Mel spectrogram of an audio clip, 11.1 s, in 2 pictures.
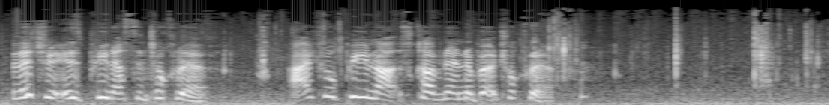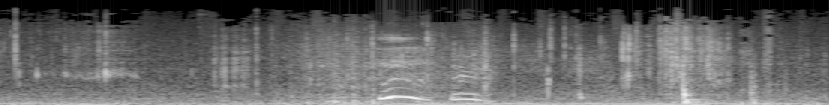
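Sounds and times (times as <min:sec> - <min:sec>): crunching and chewing: 0:01.4 - 0:02.4, 0:03.6 - 0:11.0.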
